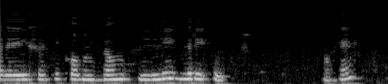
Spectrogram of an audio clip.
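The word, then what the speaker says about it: לבריאות: Labriut. Uhum. Todo mundo fala labriut. Labriut. Mas o correto, o jeito certo de falar a palavra é livriut.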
